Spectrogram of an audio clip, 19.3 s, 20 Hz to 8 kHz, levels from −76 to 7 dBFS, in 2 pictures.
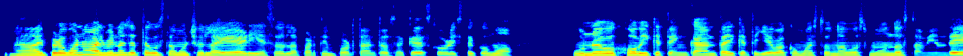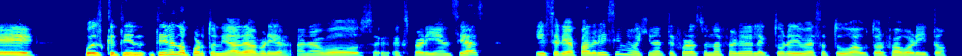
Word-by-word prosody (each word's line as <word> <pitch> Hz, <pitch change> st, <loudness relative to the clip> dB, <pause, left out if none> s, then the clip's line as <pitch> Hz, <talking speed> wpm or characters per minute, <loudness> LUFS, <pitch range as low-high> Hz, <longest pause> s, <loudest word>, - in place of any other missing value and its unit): Ay, 220 Hz, +3 st, +2 dB
pero 255 Hz, +3 st, +6 dB
bueno 280 Hz, +2 st, +3 dB
al 270 Hz, -2 st, +7 dB
menos 250 Hz, +2 st, +2 dB
ya 270 Hz, 0 st, +3 dB
te 255 Hz, +2 st, +1 dB
gusta 250 Hz, 0 st, +1 dB
mucho 245 Hz, 0 st, -2 dB
leer 205 Hz, -1 st, +2 dB
y 220 Hz, -1 st, 0 dB
eso 205 Hz, +1 st, -7 dB
es -, -, -4 dB
la 215 Hz, 0 st, -3 dB
parte 210 Hz, 0 st, -8 dB
importante, 175 Hz, -5 st, -7 dB
o 170 Hz, -, -4 dB
sea 175 Hz, +1 st, -13 dB
que 190 Hz, -, -4 dB
descubriste 195 Hz, +3 st, -4 dB
como, 215 Hz, -4 st, -4 dB, 0.6 s
un 220 Hz, +1 st, +1 dB
nuevo 230 Hz, +1 st, +5 dB
hobby 225 Hz, +1 st, +2 dB
que 220 Hz, 0 st, -1 dB
te 185 Hz, -, -3 dB
encanta 190 Hz, +3 st, +1 dB
y 220 Hz, -, +1 dB
que 200 Hz, -, -3 dB
te 190 Hz, -, -7 dB
lleva 185 Hz, +1 st, 0 dB
como 205 Hz, 0 st, -6 dB
a -, -, -3 dB
estos 195 Hz, +1 st, -6 dB
nuevos 195 Hz, 0 st, -5 dB
mundos 190 Hz, 0 st, -3 dB
también 175 Hz, -1 st, -14 dB
de, 190 Hz, -2 st, +6 dB, 0.5 s
pues 250 Hz, -2 st, +7 dB
que 260 Hz, -, +4 dB
tie 250 Hz, 0 st, +2 dB
tienes 285 Hz, +4 st, +4 dB
la 285 Hz, -, +6 dB
oportunidad 210 Hz, -4 st, +1 dB
de 210 Hz, -, +5 dB
abrir 205 Hz, -3 st, 0 dB
a 190 Hz, -, -7 dB
nuevos 195 Hz, -1 st, -3 dB
e -, -, -11 dB
experiencias 195 Hz, +7 st, -2 dB, 0.5 s
y 220 Hz, 0 st, -1 dB
sería 210 Hz, -1 st, +2 dB
padrísimo, 260 Hz, +7 st, -2 dB
imagínate 240 Hz, -1 st, -6 dB
fueras 225 Hz, +2 st, -3 dB
a -, -, -5 dB
una 235 Hz, 0 st, -4 dB
feria 230 Hz, +2 st, -3 dB
de 230 Hz, -, -2 dB
lectura 210 Hz, +1 st, -4 dB
y 220 Hz, -, +1 dB
ves 205 Hz, -1 st, -3 dB
a 215 Hz, -, -6 dB
tu 210 Hz, +1 st, -3 dB
autor 185 Hz, +1 st, -2 dB
favorito, 180 Hz, -3 st, -3 dB
210 Hz, 205 wpm, -23 LUFS, 190-230 Hz, 0.6 s, al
